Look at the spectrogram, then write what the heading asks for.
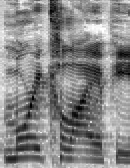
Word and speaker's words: Mori Calliope: at another V tuber so this is um Mori Calliope is how you pronounce it is the character that uh this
